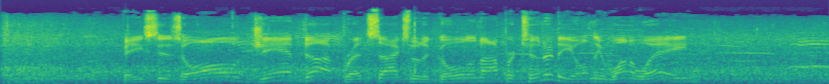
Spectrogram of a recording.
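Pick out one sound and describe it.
A crowd cheers and whistles loudly.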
